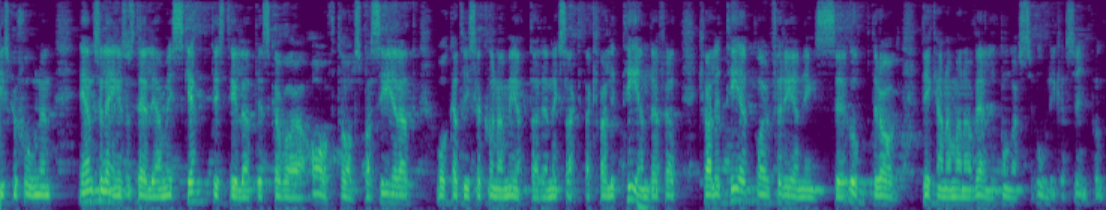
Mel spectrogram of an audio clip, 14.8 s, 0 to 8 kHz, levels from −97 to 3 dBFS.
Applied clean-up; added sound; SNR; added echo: classical method WPE with log-MMSE.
